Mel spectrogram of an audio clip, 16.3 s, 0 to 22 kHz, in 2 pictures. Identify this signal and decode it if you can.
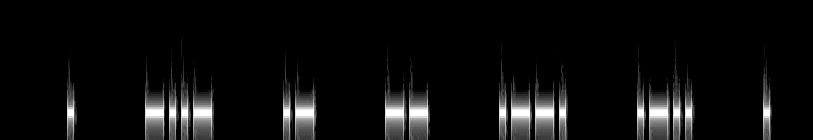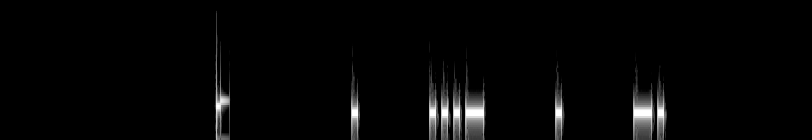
Morse code, heard as a keyed tone, about 20 wpm, spaced as for 9 wpm, 700 Hz. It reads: EXAMPLE EVEN
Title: 4x Character Spacing - Top 300 Words - 20wpm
